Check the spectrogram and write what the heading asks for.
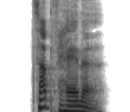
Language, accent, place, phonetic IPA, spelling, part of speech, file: German, Germany, Berlin, [ˈt͡sap͡fˌhɛːnə], Zapfhähne, noun, De-Zapfhähne.ogg
- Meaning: nominative/accusative/genitive plural of Zapfhahn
